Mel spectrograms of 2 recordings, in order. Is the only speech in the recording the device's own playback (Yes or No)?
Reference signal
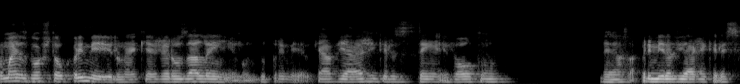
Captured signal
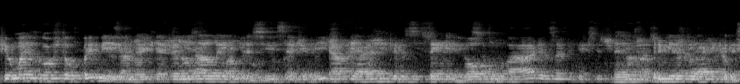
No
